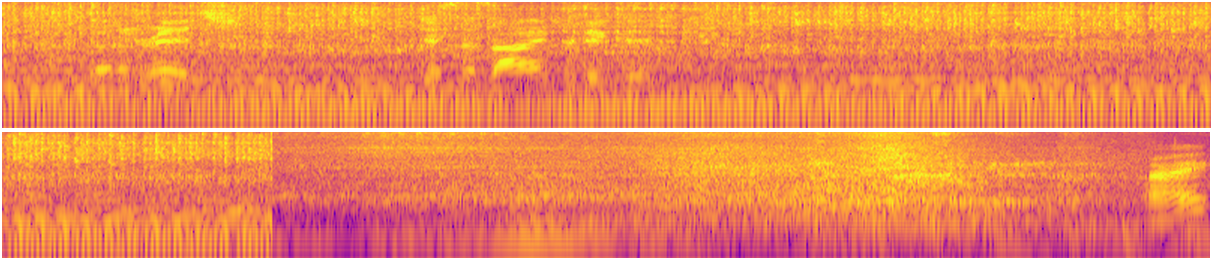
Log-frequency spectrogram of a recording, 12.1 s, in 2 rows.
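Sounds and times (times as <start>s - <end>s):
car engine idling: 0.0s - 8.9s.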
